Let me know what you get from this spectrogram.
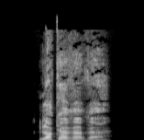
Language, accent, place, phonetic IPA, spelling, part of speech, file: German, Germany, Berlin, [ˈlɔkəʁəʁə], lockerere, adjective, De-lockerere.ogg
- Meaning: inflection of locker: 1. strong/mixed nominative/accusative feminine singular comparative degree 2. strong nominative/accusative plural comparative degree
